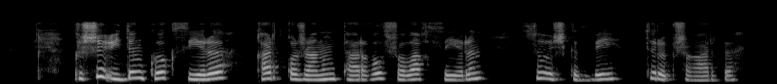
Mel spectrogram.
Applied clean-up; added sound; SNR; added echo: none; none; none; none.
